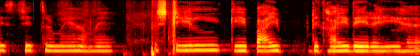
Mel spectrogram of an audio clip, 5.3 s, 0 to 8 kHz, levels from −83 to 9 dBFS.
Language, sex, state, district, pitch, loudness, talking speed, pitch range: Hindi, female, Jharkhand, Deoghar, 205 Hz, -21 LUFS, 125 wpm, 195-215 Hz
